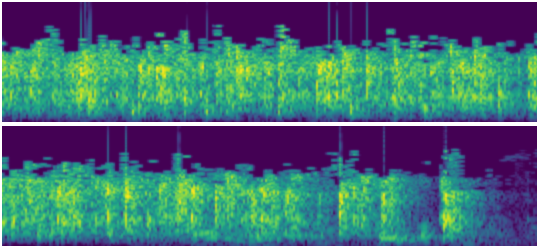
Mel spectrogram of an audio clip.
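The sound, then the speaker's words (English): A steady, loud burst of applause from a group at an evening meeting celebrating a birthday, many hands clapping in a dense crackle for about five seconds before easing slightly at the end. “In case the applause woke you up”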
